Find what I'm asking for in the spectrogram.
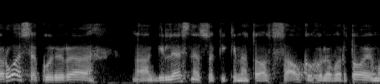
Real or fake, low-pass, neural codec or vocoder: real; 7.2 kHz; none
